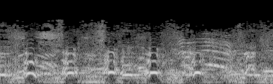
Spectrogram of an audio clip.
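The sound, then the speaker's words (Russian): Police service dogs bark and yip repeatedly in a dense, agitated burst, loud, as riot police (OMON) lead detained people to police vans during the dispersal of a rally of Alexei Navalny's supporters in Russia, with busy crowd noise and voices mixed underneath. “Людей пытаются доставлять в автозаки при сопровождении служебных собак.”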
